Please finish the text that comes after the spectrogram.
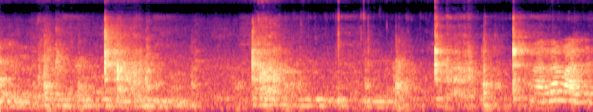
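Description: Ground masala paste for Chettinad chicken being stirred in a pan, with repeated scraping clinks of a metal spoon against the vessel at irregular intervals over a soft background sizzle.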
